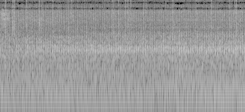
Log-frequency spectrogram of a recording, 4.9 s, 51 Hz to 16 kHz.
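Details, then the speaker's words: 1981 Mercedes 240D diesel, sat about 15 years, first start with a new battery and fuel: rough idle with a steady, fairly quick clatter, knocking, some blow-by noted; source of the knock not yet located. "oh my God yeah they don't sound the greatest I mean man just needs to get oil to it it's fighting now"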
